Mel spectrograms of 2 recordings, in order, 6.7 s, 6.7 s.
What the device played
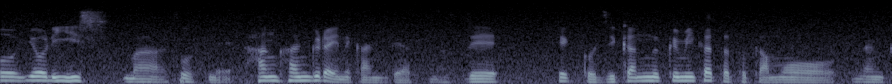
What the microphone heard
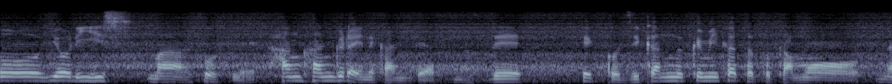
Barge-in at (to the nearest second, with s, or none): none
